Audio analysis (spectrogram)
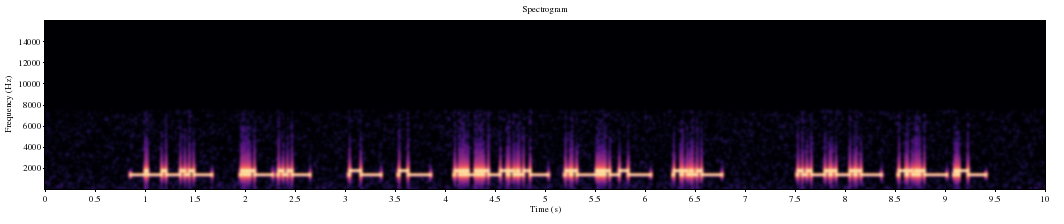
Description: TTY/TDD text telephone tones (45.45 baud Baudot), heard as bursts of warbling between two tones, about 400 Hz shift, 1600 Hz centre. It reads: VISITORS ALSO WILL BE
